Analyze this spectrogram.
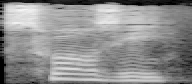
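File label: "swazi", British English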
